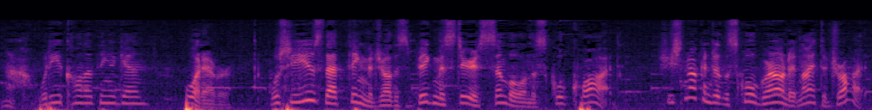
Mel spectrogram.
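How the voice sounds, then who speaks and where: A brash, girl-crazy schoolboy acted by a young man gossips in anime fan dub style. His slightly high voice is very bright and animated, full of cocky slang, with some music underneath. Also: fairly quick, full character voice, low-quality recording. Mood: gossipy, knowing.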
